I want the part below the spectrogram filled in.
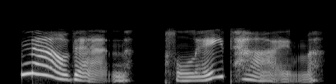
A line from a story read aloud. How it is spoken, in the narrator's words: Laura purred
